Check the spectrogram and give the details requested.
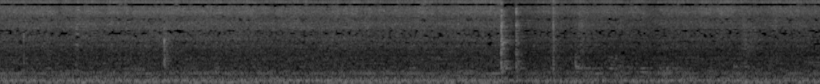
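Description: Diced chicken sizzling on a large steel tantuni griddle over a steady low hum, with a few light clicks of a metal spoon against the pan about halfway through.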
